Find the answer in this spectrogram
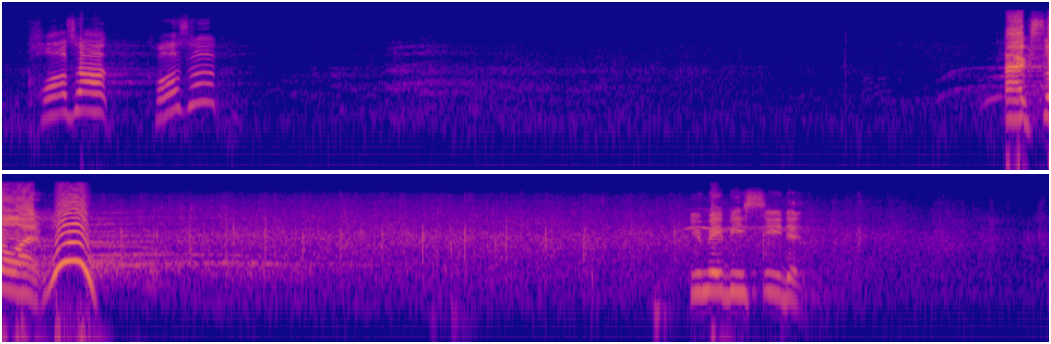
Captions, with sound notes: Claws up, claws up! Excellent. Woo! (audience cheering) You may be seated.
